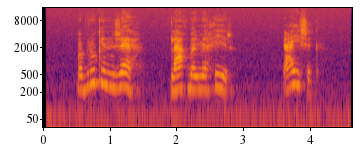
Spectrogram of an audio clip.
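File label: greeting graduation, Tunisian Arabic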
